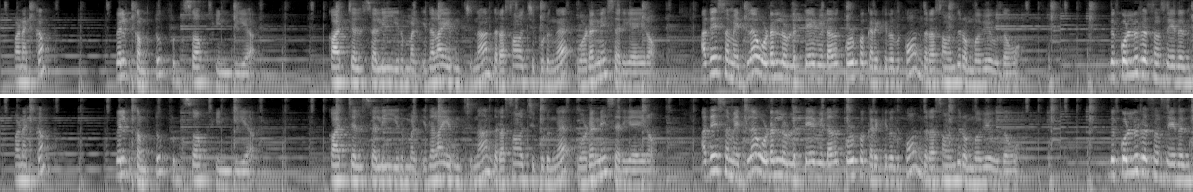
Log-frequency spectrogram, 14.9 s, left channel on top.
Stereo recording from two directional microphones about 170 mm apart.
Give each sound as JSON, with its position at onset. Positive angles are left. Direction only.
{"t": 0.2, "sound": "speech", "side_deg": 15}
{"t": 4.1, "sound": "a woman's voice", "side_deg": 15}
{"t": 13.8, "sound": "speech", "side_deg": 15}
